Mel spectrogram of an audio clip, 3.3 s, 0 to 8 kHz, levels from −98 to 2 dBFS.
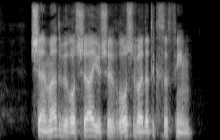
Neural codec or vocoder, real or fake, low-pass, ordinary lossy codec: none; real; 7.2 kHz; AAC, 48 kbps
